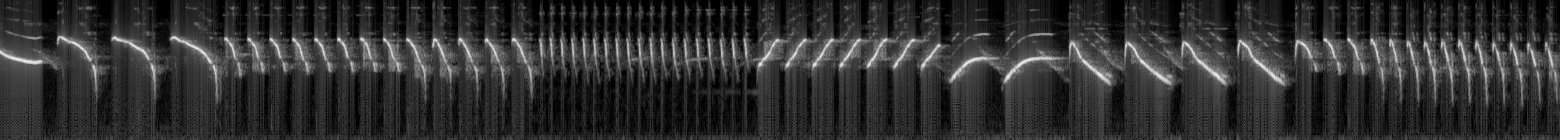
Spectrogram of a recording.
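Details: Female canary singing vigorously: rapid series of clear down-slurred whistles repeated in fast trills, a buzzy steady rattle in the middle, then lower swooping whistled notes and quick trills.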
